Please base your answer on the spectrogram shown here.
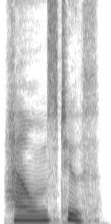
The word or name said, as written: houndstooth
